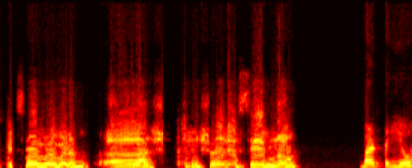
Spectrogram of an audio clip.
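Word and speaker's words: schon: And without umlaut also we have a particle, like here I have given shon, simply shon.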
